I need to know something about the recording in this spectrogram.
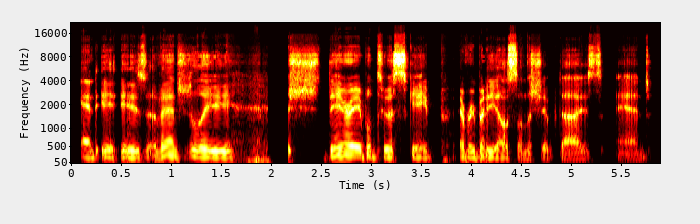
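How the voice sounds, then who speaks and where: A man giving a casual book review as a panelist, speaking in a hesitant, halting way with trailing sentences. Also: low voice, a bit bright, dry recording. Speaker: podcast panelist reviewing books.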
